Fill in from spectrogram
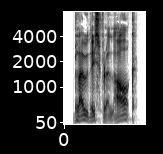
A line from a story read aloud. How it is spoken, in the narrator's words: muttered Vimes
